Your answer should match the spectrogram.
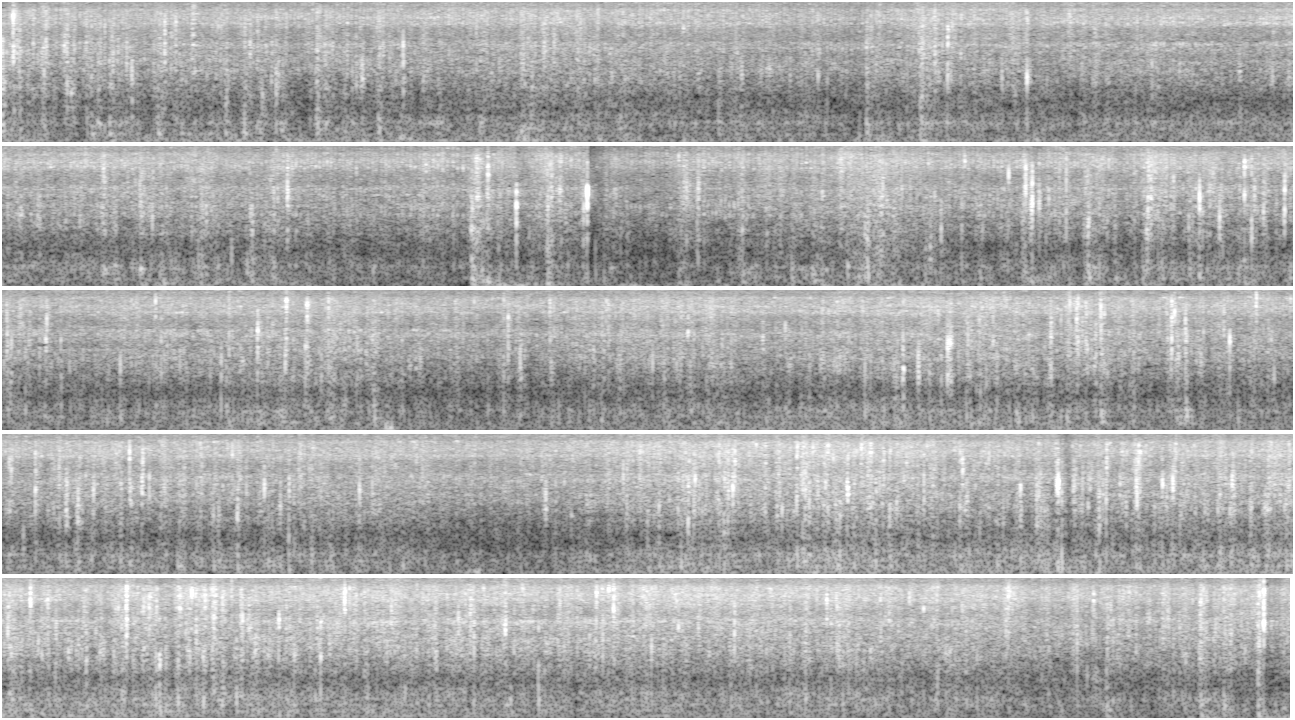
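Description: Mountain bike rolling downhill over a rocky mule track and dry leaves: continuous tyre rumble and crackle, with frequent clicks and rattles from the bike over the stones.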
